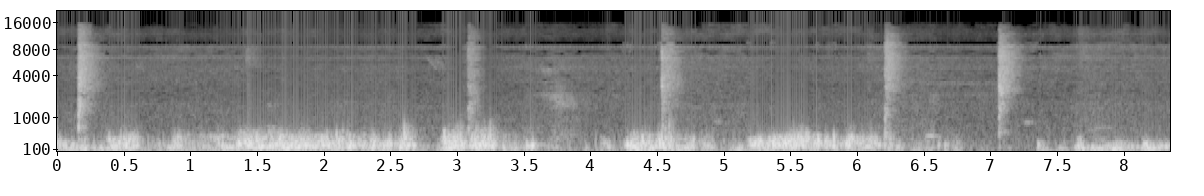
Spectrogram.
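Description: A tree-cutting tool at work, recorded on a phone: bursts of low rumbling noise, broken by a few sharp cracks at irregular moments about a second or more apart.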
